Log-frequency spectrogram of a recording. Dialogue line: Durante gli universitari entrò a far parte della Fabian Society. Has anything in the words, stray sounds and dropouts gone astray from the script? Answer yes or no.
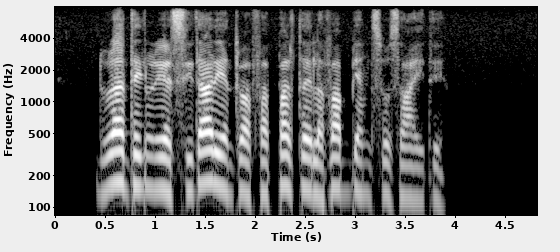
no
